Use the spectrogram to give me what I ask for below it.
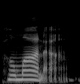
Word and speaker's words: Pomona: I think you pronounce her name Pomona. Pomona. Like Pomona. – Moana, but Pomona.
